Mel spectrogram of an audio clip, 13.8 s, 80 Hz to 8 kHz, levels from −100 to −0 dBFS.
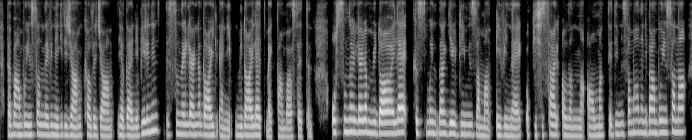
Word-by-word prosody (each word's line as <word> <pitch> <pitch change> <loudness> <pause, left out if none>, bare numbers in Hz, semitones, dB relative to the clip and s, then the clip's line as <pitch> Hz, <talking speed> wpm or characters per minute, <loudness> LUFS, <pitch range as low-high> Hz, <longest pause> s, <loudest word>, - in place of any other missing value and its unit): ve 205 - +2
ben 200 -1 +1
bu 205 - 0
insanın 200 +1 -1
evine 195 -1 +1
gideceğim, 190 -1 -1
kalacağım 180 -3 -1
ya 185 -2 -1
da, 190 - +3
hani, 175 +2 0
birinin 255 +5 +2 0.2
sınırlarına 210 0 -1
dâhil 190 -1 +3
hani 165 -3 -3
müdahale 190 0 +2
etmekten 165 -2 -4
bahsettin. 160 0 -4 0.4
O 255 - +6
sınırlara 255 0 +3
müdahale 230 +1 +5
kısmına 230 -1 -1
girdiğimiz 210 -2 0
zaman 180 -3 -2
evine, 180 -2 -1
o - - -7
kişisel 195 +2 -1
alanına 175 -2 -2
almak 190 +2 -3
dediğimiz 210 +1 -4
zaman, 240 +2 -2
hani, 240 -1 -3
"Ben 240 -1 +2
bu 245 +1 0
insana 250 0 0
200 Hz, 145 wpm, -23 LUFS, 185-230 Hz, 0.4 s, O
